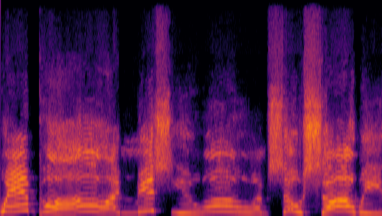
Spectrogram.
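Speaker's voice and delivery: put-on very high, slow, loud, drawn-out baby talk. Discussing a game character, the speaker tries Charlotte's baby talk voice. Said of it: "the little cleric girl who talks with baby talk".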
